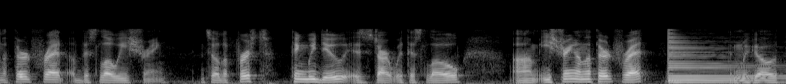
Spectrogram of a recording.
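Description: No technical faults can be heard anywhere in this audio. There is nothing in it to mark at any point in time.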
